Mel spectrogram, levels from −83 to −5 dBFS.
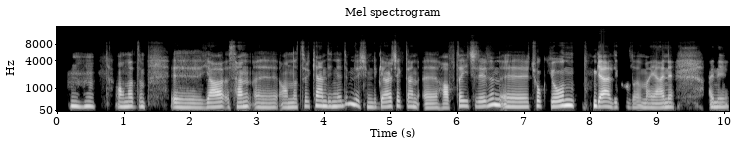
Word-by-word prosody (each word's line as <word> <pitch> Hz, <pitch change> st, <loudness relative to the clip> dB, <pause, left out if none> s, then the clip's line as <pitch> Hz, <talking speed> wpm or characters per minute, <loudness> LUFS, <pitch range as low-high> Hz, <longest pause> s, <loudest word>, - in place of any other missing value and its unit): Hı 180 Hz, -, -2 dB
hı. 175 Hz, 0 st, -1 dB, 0.3 s
Anladım. 165 Hz, 0 st, -1 dB, 0.4 s
Eee, 140 Hz, -2 st, -2 dB
ya, 150 Hz, +3 st, +4 dB
sen 160 Hz, +2 st, +1 dB
eee, 145 Hz, -1 st, -4 dB
anlatırken 175 Hz, +6 st, 0 dB
dinledim 180 Hz, +9 st, -1 dB
de 205 Hz, -, -1 dB
şimdi 155 Hz, -2 st, -4 dB
gerçekten, 165 Hz, -1 st, -1 dB
eee, 130 Hz, +1 st, -1 dB
hafta 130 Hz, +5 st, 0 dB
içlerin, 180 Hz, +4 st, +1 dB
eee, 160 Hz, -4 st, +1 dB
çok 185 Hz, 0 st, -4 dB
yoğun 195 Hz, +4 st, +5 dB, 0.3 s
geldi 165 Hz, -3 st, +7 dB
kulağıma, 75 Hz, -, -5 dB
yani. 140 Hz, +3 st, +2 dB, 0.5 s
Hani, 75 Hz, +1 st, -2 dB
160 Hz, 130 wpm, -23 LUFS, 145-175 Hz, 0.5 s, geldi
